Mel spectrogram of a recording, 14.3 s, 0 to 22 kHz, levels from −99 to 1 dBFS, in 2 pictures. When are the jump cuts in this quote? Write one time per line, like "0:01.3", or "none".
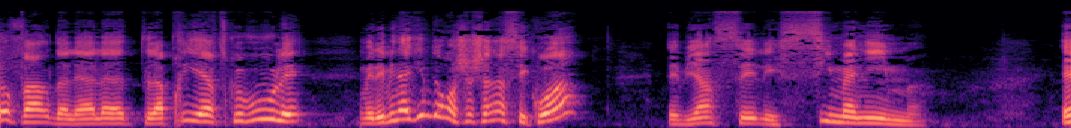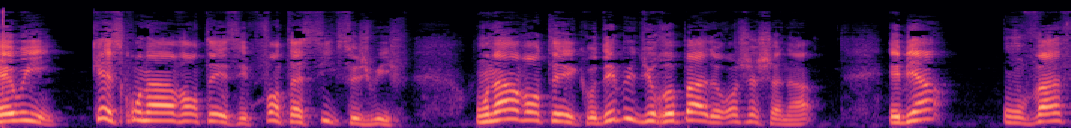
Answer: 0:02.4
